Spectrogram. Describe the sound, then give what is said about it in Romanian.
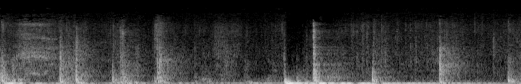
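A door is closed with a series of sharp wooden clunks and knocks, ending in a heavier thud, over a quiet background with no talking. “Stai puțin să închid ușa.”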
